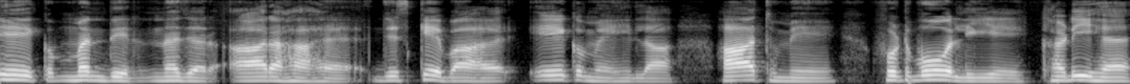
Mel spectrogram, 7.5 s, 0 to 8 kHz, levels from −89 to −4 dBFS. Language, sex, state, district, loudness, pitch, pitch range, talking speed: Hindi, male, Uttar Pradesh, Jyotiba Phule Nagar, -18 LUFS, 135 Hz, 120-155 Hz, 125 wpm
